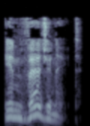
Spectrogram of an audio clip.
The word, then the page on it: invaginate: British English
